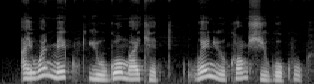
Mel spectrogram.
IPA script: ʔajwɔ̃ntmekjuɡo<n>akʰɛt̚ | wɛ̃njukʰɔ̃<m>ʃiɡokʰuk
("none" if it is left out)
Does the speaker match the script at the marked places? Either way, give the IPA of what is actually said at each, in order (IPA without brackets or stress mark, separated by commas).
m, m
